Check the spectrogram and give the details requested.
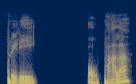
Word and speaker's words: Preity Upala: on the show pretty again that was uh pretty opala yes and did I pronounce correct you you did pretty paa and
